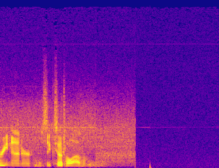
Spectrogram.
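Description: A young man speaks calmly over a headset intercom.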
